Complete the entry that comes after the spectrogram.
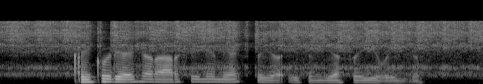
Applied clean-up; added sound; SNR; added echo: none; Ratchet, pawl; -4 dB; none.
